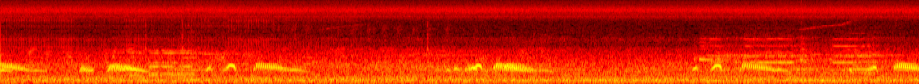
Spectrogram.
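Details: Moulting spotted dove decoy at a trapping site, matched against a wild bird for over two hours; clusters of low coos with pauses, plus faint higher chirping from other birds.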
